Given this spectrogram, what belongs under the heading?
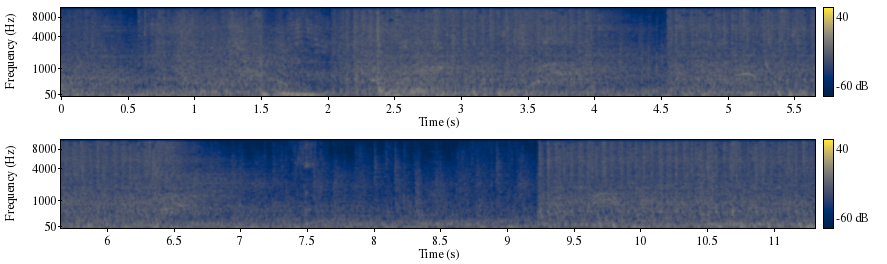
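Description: Dense, rapid submachine gun fire in the video game Control, with sustained rattling bursts and brief pauses over nearly continuous loud game combat noise.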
